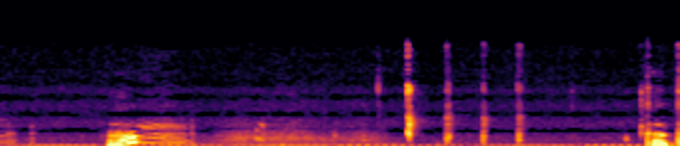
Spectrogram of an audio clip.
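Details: Pet Siamese cats at home around feeding time: two short rising-then-falling meows, one early and one at the end, with a woman speaking French and light clicking and tapping noises between.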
